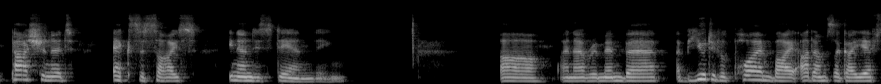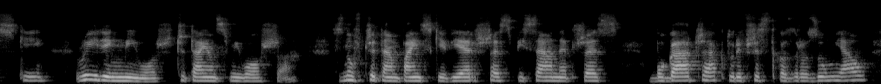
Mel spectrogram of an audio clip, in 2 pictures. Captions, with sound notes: a passionate exercise in understanding. And I remember a beautiful poem by Adam Zagajewski reading Milosz to dance (speaking I a foreign language)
